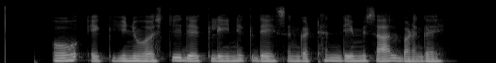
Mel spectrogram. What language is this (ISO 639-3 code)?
pan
